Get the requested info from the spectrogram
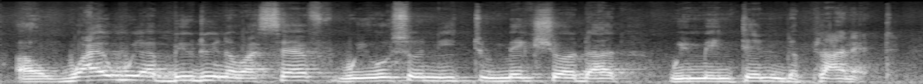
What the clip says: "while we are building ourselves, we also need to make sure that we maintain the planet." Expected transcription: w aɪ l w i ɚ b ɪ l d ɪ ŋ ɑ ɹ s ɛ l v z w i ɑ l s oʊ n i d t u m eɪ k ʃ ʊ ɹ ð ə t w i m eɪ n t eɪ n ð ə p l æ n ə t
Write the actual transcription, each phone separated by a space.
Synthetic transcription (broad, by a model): w aɪ l w i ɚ b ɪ l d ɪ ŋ ɑ w s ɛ l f w i ɑ l s oʊ n i d t u m eɪ k ʃ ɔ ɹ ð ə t w i m eɪ n t eɪ n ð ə p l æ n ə t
